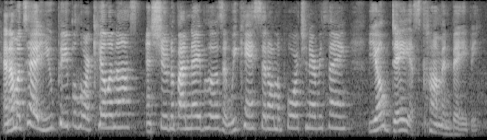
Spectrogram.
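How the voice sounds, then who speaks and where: A woman's voice: high-pitched, lively intonation, fast, few pauses, bright, forceful tone. An older American woman giving an impassioned, off-the-cuff rant to viewers in a blunt, scolding, emphatic and folksy way. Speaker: online ranter, self-styled grandma. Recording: noticeable background noise.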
